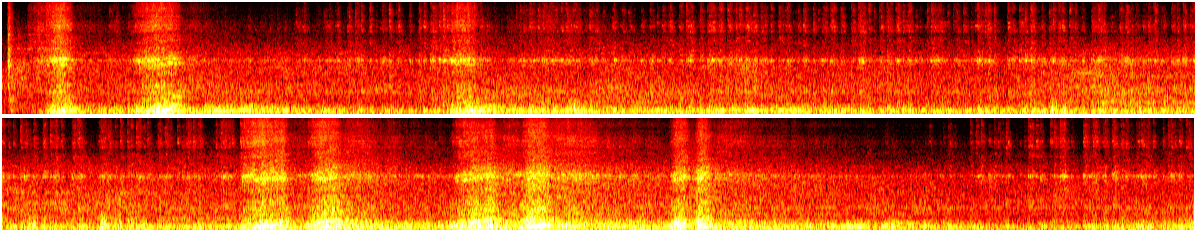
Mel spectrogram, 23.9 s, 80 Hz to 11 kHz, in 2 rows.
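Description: Ford Galaxie's V8 idling, heard from behind at the exhaust, with short throttle blips: two near the start, one a few seconds later, and a run of about five in the second half.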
